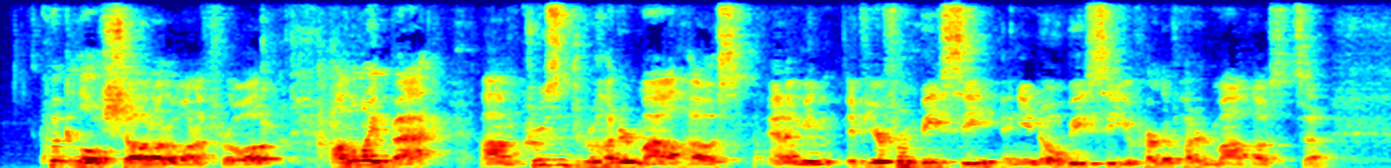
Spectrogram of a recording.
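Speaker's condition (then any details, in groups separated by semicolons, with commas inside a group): No condition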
